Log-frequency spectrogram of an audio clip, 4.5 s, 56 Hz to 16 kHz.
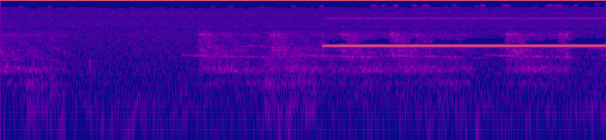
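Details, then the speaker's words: Mach 3 arcade game with Dexter laserdisc replacement board in attract mode: a steady high-pitched tone comes in over the game audio. The target data signal meant for the targets is audible, so the audio cables are reversed. "so if you start hearing this tone and then uh you know you've got your audio cables reversed"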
